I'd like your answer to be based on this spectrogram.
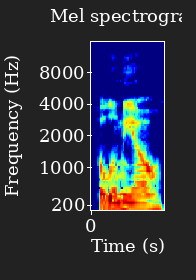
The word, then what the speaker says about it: Volumio: Volumio. That sounds good. – Volumio. – Volumio. – it's like volume, but you take the E off the end of it and add IO at the end.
